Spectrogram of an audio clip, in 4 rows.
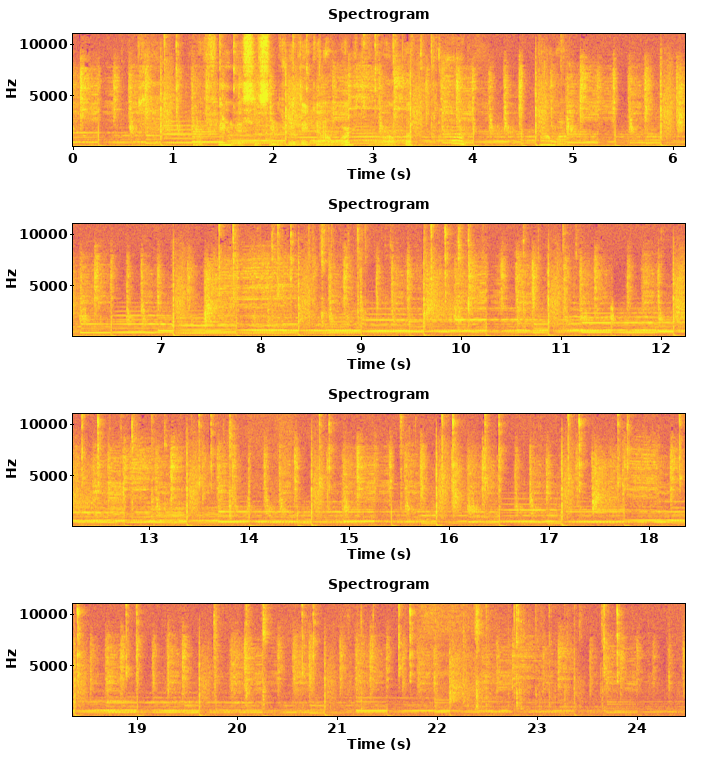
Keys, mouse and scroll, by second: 0.7 2, 0.9-3.5 right drag, 3.5 g, 8.0 3, 8.2 right click, 8.5 shift+f, 9.9 e, 13.5 alt+shift+right click, 14.7 right click, 16.0 Delete, 16.4 right click, 17.3 Delete, 17.7 right click, 18.4 Delete, 18.9-21.7 right drag, 21.7 Delete, 22.3 shift+f.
